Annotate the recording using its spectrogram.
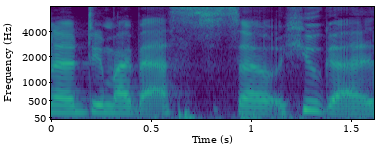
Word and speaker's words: hygge: I just showed Paige the word H-Y-G-G-E, and it is pronounced Hygge.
